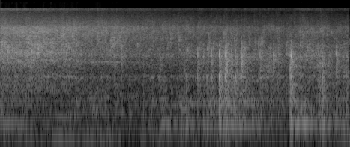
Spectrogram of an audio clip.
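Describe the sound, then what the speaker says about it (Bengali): Vegetables for fried rice, including beans, frying in white oil in a kadai, a steady close sizzle that fades slightly, then scattered stirring clicks and light clatter, no voices. "কড়াই বসিয়ে দিয়েছি, কড়াইতে সাদা তেল দিয়ে দিয়েছি। এরপরে ভেজে নেব সবজিটা।"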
